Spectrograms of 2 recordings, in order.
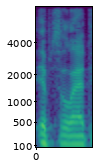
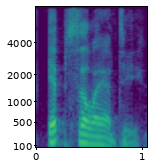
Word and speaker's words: Ypsilanti: Then someone sent me, they said the Y sounds like an I.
